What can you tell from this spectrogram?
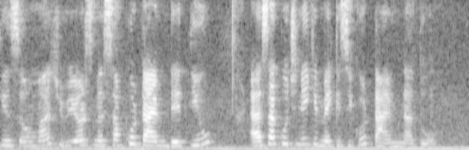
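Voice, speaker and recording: This woman speaks at a moderate tempo, her voice carrying audible room echo over clearly noticeable background noise. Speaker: astrologer and tarot card reader. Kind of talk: live stream chat.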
